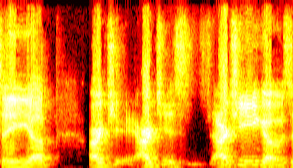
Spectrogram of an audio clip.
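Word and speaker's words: Archegos: yeah it's actually it's a uh arch arches archie egos it's uh it's actually a greek word believe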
